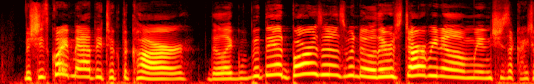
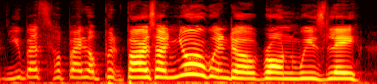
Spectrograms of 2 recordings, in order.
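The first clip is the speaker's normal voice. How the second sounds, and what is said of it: Put-on accent voicing a character. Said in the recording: “Accents are terrible. ... My accent is terrible?”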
